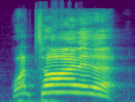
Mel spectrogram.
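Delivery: high, loud boozy voice; loud high drunk bloke asking; homeless fella asking. Retold or imitated. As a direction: call out the question like a tipsy old bloke. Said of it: "And I go / he".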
